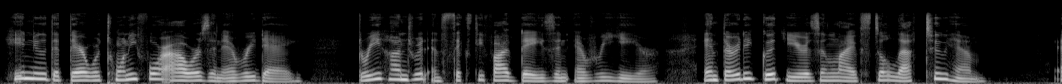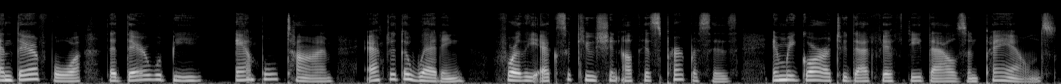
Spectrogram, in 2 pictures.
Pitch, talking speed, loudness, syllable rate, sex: 180 Hz, 155 wpm, -21 LUFS, 4.4 syllables/s, female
